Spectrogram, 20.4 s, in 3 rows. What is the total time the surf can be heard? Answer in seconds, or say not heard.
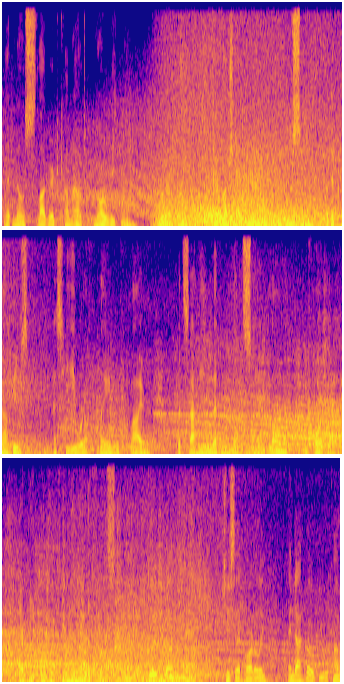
17 s.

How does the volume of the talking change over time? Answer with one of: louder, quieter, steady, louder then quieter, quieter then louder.
steady.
